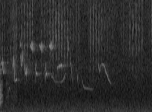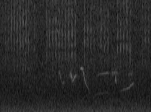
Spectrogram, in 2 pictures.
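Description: Outdoor ambience: a steady faint hiss with short high chirps and whistled glides from a small bird, in a cluster during the first two seconds and again about four to five and a half seconds in.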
